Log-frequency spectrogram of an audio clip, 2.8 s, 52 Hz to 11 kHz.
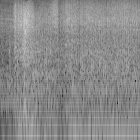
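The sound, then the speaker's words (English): A vintage 1926 Maxwell car engine runs with a steady, low mechanical rumble, opening with a brief louder rush of noise before settling into an even idle. No one speaks. “A 26 Maxwell? Sure. Hop in and I'll give you a little demonstration.”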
